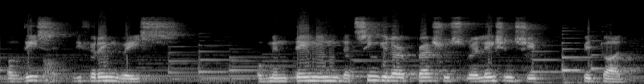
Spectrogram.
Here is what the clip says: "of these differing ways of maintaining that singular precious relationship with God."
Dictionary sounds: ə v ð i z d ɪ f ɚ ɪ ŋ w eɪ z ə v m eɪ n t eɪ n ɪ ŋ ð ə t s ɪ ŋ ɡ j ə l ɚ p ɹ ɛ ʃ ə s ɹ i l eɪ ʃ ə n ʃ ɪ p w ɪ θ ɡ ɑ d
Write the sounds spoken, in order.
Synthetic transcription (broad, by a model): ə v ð i s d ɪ f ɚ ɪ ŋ w eɪ s ə v m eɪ n t eɪ n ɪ ŋ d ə t s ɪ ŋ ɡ j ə l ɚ p ɹ ɛ ʃ ə s ɹ i l eɪ ʃ ə n ʃ ɪ p w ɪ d ɡ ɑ d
